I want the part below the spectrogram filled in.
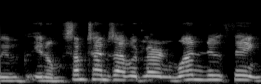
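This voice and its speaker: A man's bright, sharp voice at a fairly quick pace, with ordinary pitch variation. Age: 60s. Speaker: foraging teacher. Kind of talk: online summit talk. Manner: halting, many repetitions.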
